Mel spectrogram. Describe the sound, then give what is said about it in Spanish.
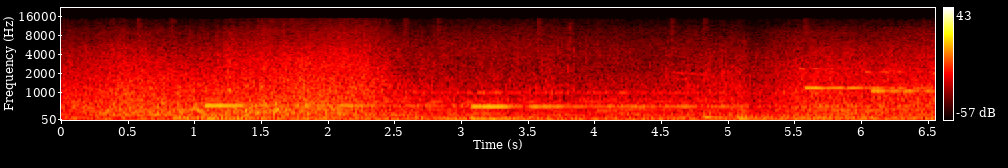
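Mediterranean Sea waves wash steadily against the shore of the island of Mallorca, Spain, swelling into a fuller surge early on before settling into a continuous rush of water. No one speaks. “Un rincón para contenidos culturales desde la isla de Mallorca en España rodeados por el mar Mediterráneo de color azul turquesa y una brisa marina.”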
